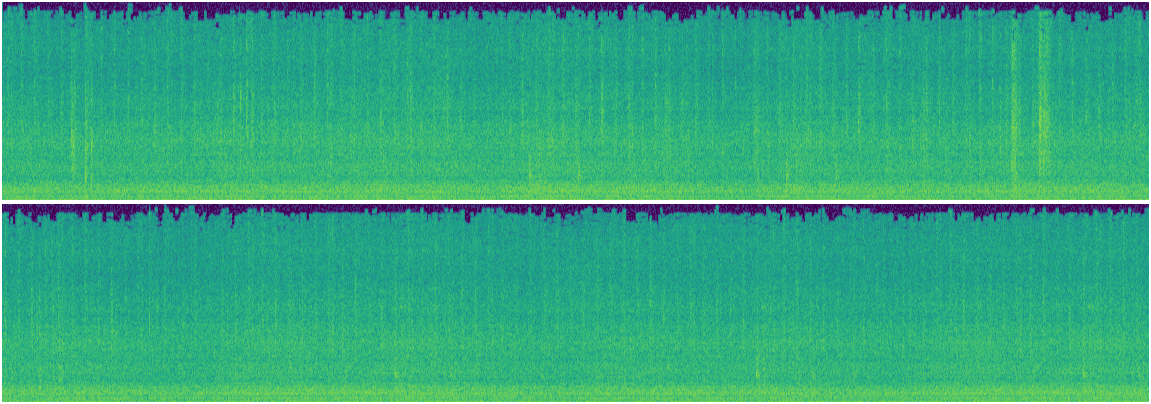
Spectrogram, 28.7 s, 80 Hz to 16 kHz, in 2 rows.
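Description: Passenger train running at a steady pace, a constant low rumble and hum with a few faint clicks and rattles, one clearer click about 13 seconds in.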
